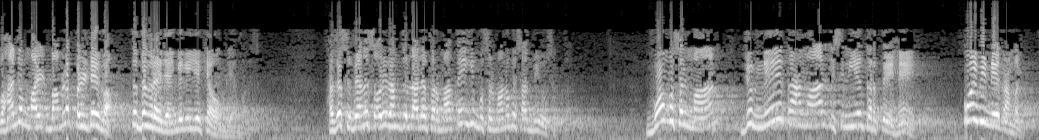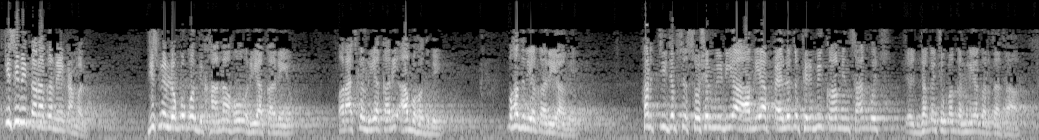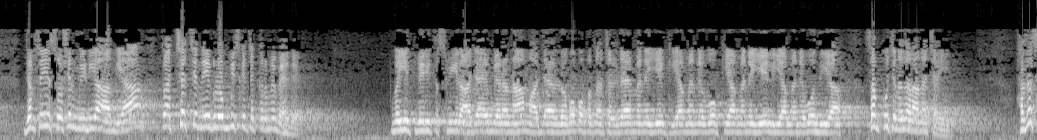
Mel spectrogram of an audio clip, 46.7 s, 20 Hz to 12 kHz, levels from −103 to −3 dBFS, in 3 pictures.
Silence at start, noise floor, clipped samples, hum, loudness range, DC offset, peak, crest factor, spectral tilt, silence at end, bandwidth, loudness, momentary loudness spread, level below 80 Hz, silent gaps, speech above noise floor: 0 s; -39 dBFS; 0.2%; none; 5 LU; under 0.1%; 0 dBFS; 14 dB; -6 dB/octave; 0 s; 9.4 kHz; -13 LUFS; 15 LU; -44 dBFS; none; 27 dB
